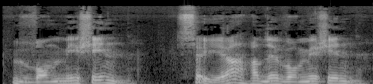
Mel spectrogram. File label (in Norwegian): våmm i sjinn, Numedalsmål; brokk; Søya hadde våmm i sjinn.; Uttrykk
